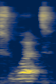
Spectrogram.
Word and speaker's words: sweat: When you're wet because you've been exercising or it's too hot, this is sweat. Sweat. Sweat with the teeth together. Yeah, it actually rhymes with met.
